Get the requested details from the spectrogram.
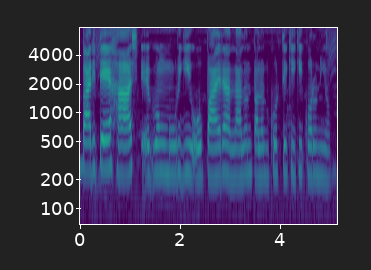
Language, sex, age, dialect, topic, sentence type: Bengali, female, <18, Rajbangshi, agriculture, question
